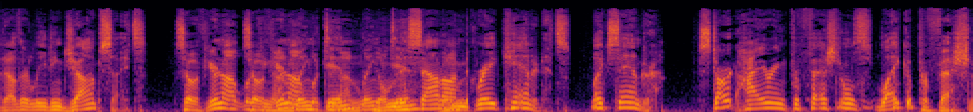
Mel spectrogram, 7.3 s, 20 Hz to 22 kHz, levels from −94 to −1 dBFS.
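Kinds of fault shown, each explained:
Doubled audio track, 1.83 to 3.51 s: after "if you're not", a second full-band copy runs about half a second behind at roughly equal loudness, with no decay, starting and stopping abruptly before "great candidates like". Its likely cause is a slower second capture path mixed in.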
